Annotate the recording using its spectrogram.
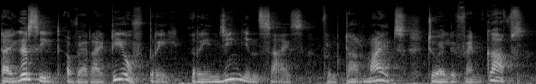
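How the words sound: It is read with exaggerated, unnatural intonation. The speaker calls it wrong. "How people read. ... That's not the way you read"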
